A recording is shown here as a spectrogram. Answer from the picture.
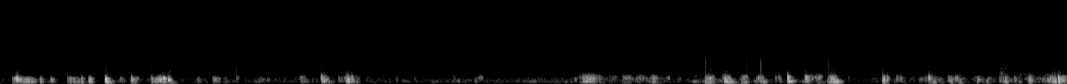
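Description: Microphone handling noise: irregular low thumps and rumbles as a hand grips and moves a large microphone on its boom arm, quieter for a moment in the middle and busiest a few seconds before the end.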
